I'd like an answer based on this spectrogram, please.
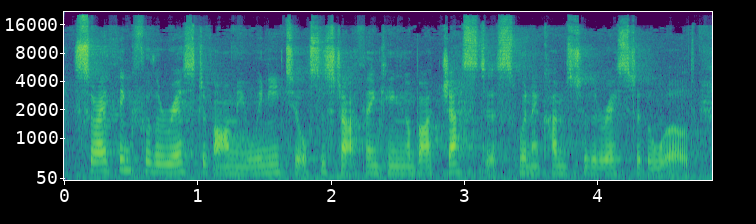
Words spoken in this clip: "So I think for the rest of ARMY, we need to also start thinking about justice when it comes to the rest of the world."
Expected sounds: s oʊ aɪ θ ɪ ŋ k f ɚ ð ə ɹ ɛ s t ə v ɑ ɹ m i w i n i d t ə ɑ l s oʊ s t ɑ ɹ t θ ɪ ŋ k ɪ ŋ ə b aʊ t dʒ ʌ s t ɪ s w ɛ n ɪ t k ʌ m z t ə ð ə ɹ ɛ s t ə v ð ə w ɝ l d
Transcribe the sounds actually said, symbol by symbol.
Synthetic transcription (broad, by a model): s oʊ aɪ θ ɪ ŋ k f ɚ ð ə ɹ ɛ s t ə v ɑ ɹ m i w i n i d t ə ɑ l s oʊ s t ɑ ɹ t θ ɪ ŋ k ɪ ŋ ə b aʊ t dʒ ʌ s t ɪ s w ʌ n ɪ t k ʌ m z t ə ð ə ɹ ɛ s t ə v ð ə w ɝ l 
